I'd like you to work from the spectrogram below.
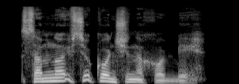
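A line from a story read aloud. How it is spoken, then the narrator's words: Hoarse wheeze. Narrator (Russian): прохрипел О'Нейл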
